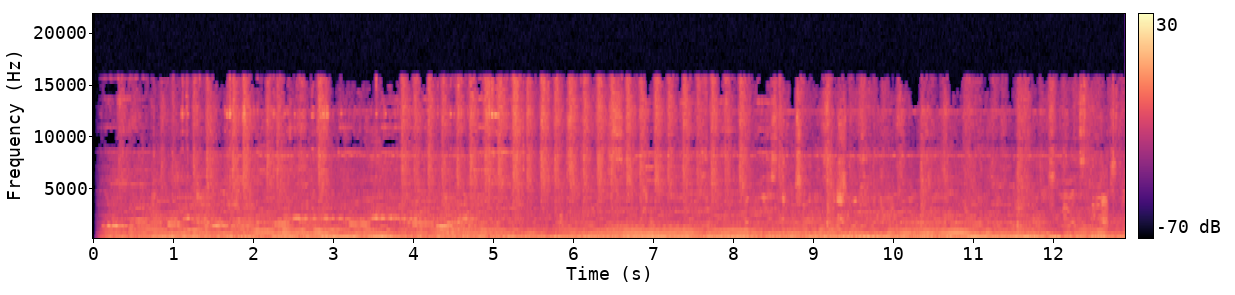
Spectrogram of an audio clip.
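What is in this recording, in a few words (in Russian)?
настройка перед спектаклем много разговоров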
